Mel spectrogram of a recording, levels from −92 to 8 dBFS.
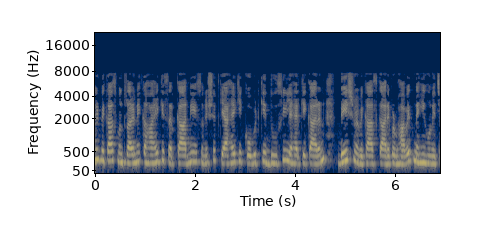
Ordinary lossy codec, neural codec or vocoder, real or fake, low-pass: none; none; real; none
